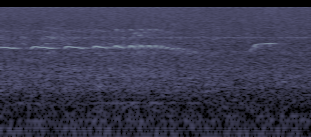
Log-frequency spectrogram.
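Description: Rufous-tailed Jacamar giving thin, high whistled notes, about three a second, then a single rising whistle, over a steady background hiss.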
